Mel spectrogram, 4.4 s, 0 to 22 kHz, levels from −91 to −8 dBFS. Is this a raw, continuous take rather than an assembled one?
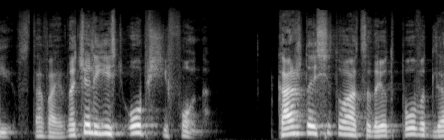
no; 1 cut; at 2.6 s

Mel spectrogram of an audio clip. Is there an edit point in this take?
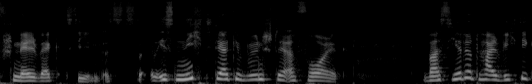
yes; 1 cut; at 1.5 s

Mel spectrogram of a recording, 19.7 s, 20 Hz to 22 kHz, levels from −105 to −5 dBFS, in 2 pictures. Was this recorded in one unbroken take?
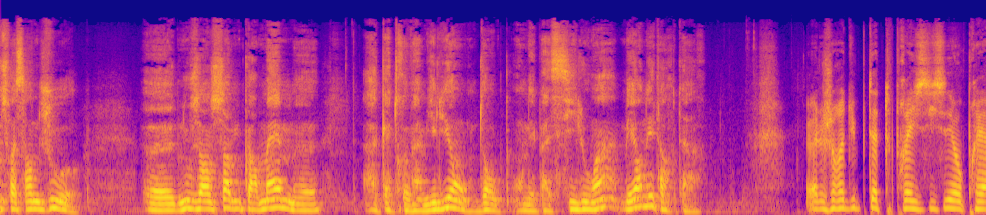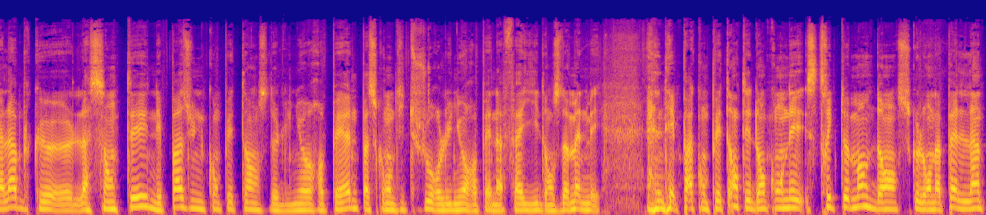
yes; 0 cuts

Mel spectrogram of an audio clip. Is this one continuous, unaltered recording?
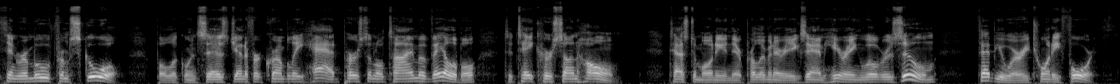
yes; 0 cuts

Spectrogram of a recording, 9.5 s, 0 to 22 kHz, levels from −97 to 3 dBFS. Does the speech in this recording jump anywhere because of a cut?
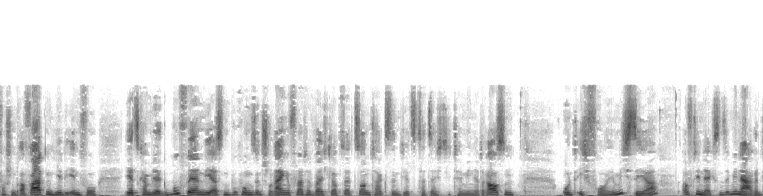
no; 0 cuts

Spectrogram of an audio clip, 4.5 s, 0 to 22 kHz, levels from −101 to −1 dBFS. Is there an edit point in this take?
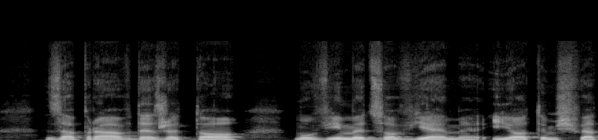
yes; 1 cut; at 1.2 s

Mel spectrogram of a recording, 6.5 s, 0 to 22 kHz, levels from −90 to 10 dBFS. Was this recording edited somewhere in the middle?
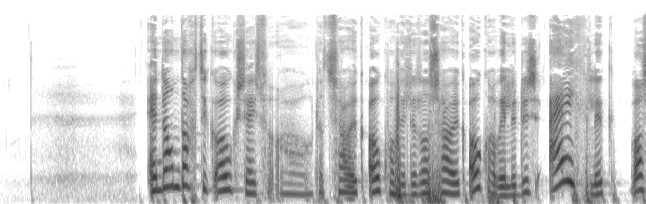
no; 0 cuts

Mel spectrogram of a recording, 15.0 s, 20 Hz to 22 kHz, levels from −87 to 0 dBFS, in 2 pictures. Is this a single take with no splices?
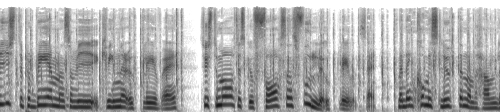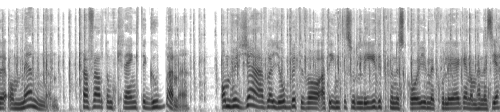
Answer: yes; 0 cuts

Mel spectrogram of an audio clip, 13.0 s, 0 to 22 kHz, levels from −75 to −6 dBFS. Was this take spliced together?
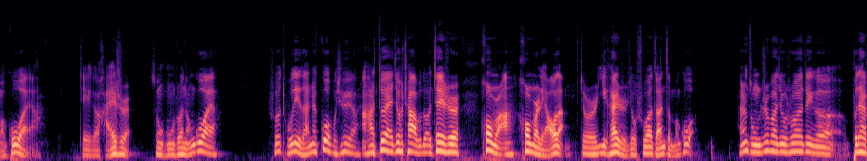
yes; 1 cut; at 5.4 s

